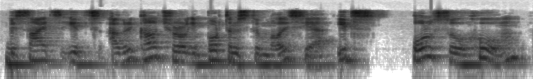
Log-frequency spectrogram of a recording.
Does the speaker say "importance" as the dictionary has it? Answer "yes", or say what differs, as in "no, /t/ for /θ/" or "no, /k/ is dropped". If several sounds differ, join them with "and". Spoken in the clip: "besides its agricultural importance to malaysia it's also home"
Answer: yes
